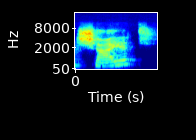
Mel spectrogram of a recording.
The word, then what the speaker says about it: Chiat: Chiat?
